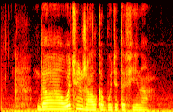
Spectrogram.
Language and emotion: Russian, sad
